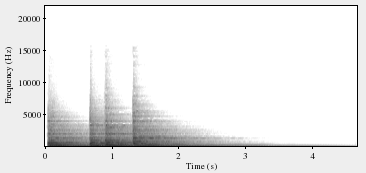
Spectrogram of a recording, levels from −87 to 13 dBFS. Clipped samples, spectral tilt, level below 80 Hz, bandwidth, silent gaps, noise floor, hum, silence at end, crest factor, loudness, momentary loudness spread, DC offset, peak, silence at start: under 0.1%; -9 dB/octave; -24 dBFS; 6.6 kHz; none; -58 dBFS; none; 1.9 s; 16 dB; -14 LUFS; 20 LU; under 0.1%; 0 dBFS; 0.05 s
